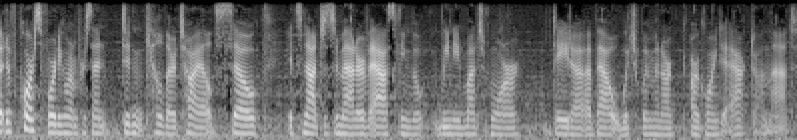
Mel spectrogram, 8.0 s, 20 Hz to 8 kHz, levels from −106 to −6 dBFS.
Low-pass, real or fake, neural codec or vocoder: 7.2 kHz; real; none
